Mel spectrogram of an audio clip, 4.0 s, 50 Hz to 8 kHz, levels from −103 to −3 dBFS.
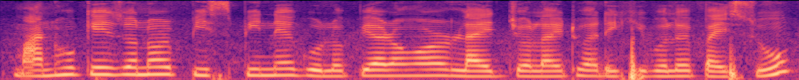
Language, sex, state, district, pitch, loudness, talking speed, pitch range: Assamese, female, Assam, Kamrup Metropolitan, 215 Hz, -18 LUFS, 135 wpm, 200-245 Hz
